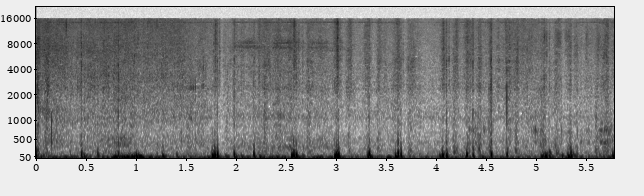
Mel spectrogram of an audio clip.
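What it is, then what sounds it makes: Cotton ball. A small white cotton ball is pinched between the fingers and softly tapped with a fingertip. The result is a run of quiet, dull, muffled low thumps with almost no high content. Each tap dies away almost instantly.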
